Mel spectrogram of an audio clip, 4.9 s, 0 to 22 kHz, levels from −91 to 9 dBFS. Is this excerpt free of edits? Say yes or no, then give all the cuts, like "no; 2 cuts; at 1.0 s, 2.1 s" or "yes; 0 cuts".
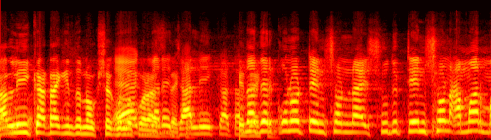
no; 1 cut; at 2.4 s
